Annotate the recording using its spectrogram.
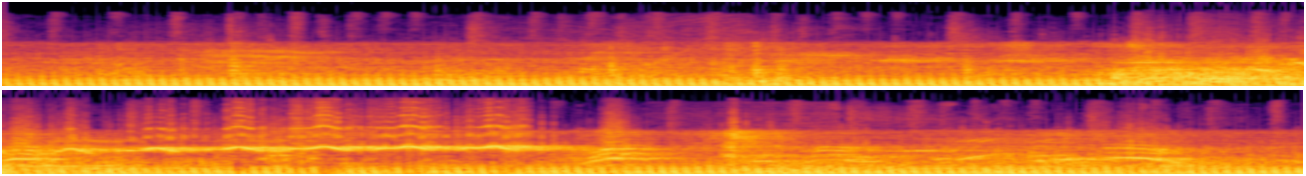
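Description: Scooter engine idling steadily, with people's voices over it; about halfway through a high, wavering voice rises above the engine for a couple of seconds.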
